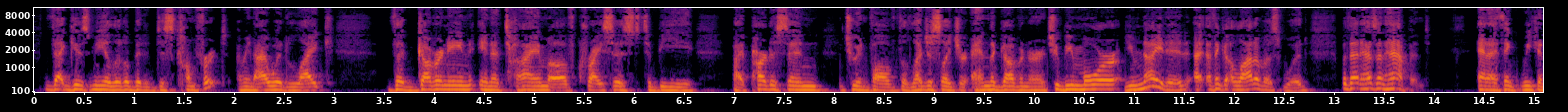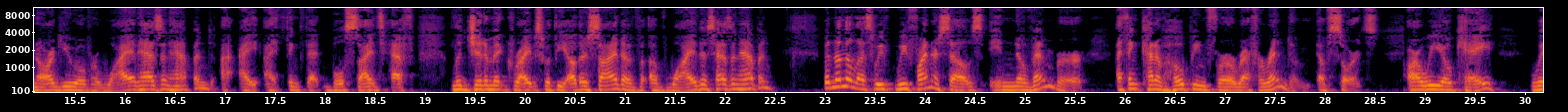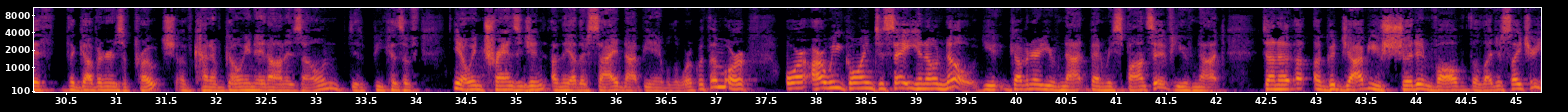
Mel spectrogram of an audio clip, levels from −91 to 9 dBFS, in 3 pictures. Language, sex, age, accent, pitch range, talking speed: English, male, 30-49, American, 130-170 Hz, 200 wpm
